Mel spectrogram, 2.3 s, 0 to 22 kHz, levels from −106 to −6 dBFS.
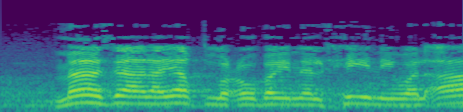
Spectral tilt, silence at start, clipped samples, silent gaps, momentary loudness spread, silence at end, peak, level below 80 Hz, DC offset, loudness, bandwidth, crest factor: -4.5 dB/octave; 0 s; under 0.1%; none; 7 LU; 0 s; -8 dBFS; -62 dBFS; under 0.1%; -24 LUFS; 10.5 kHz; 16 dB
